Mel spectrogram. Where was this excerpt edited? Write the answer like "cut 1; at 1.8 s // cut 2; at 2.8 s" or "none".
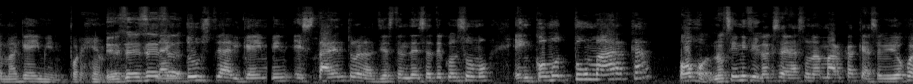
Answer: cut 1; at 6.6 s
